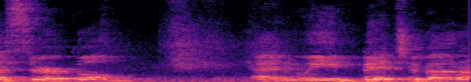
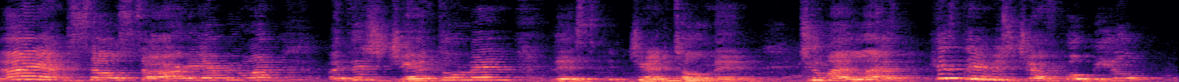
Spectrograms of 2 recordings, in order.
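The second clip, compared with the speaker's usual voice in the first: indignant lady announcing; 6 semitones higher than usual. Retold or imitated. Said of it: "She's like".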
